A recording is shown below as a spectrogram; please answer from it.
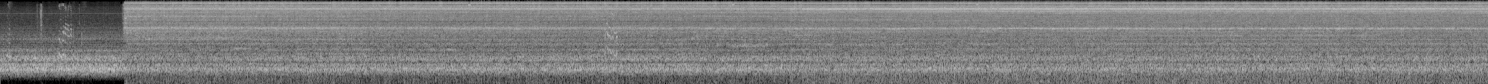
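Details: Craftsman 12-inch vertical bandsaw just after new guide bearings were fitted, run to check where the blade rides: a steady hissing, scraping roar throughout the run with no clear knock; owner doesn't know what it is rubbing on. Rubbing noise.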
